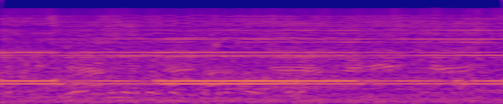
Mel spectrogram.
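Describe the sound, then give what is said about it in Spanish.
A steady, piercing electronic emergency alert tone blares continuously from the mobile phones of many attendees at once at a protest in the Plaza de la Virgen, Valencia, Spain. It is the flood alarm. The sound is fairly loud, with the murmur of a crowd underneath. “Han sido tanto en las zonas afectadas, en el Barranco del Pollo, como en la Plaza de la Virgen de Valencia, donde también han sonado desde los móviles de los asistentes el sonido de la alarma que llegó tarde el día de la riada.”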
